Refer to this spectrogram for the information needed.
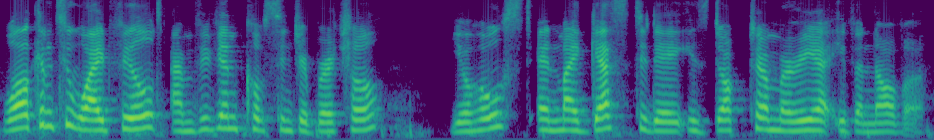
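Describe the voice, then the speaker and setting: A woman hosting and producing an interview show, introducing her guest formally over a video call, with some halting fillers. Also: fairly high pitch, no room sound, muffled recording. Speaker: host and producer. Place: home room.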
